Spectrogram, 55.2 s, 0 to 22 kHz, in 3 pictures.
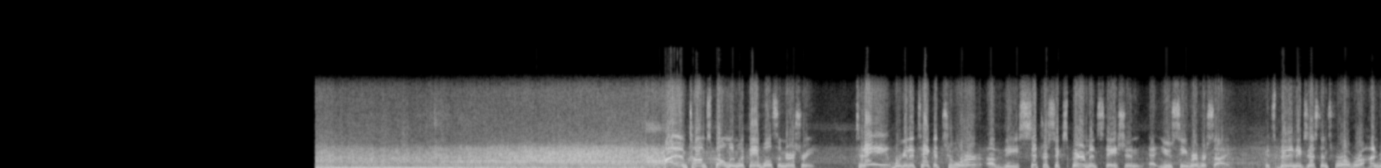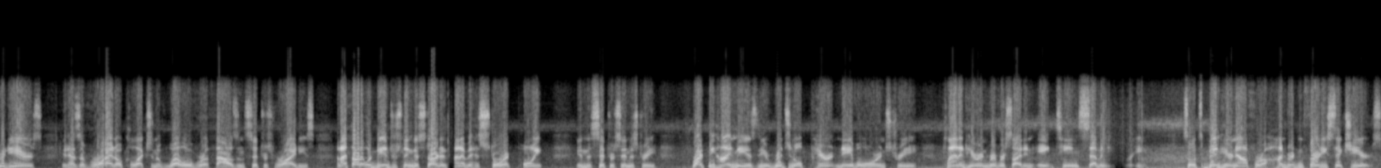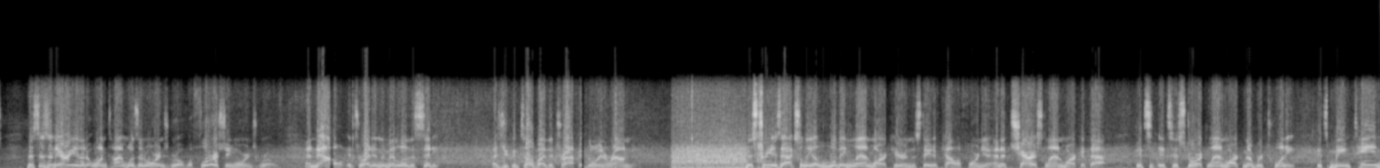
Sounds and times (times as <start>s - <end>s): Field recording: 4.2s - 55.2s
Outside, urban or manmade: 4.2s - 55.2s
Speech: 8.8s - 42.7s, 43.4s - 45.3s, 46.8s - 55.2s.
